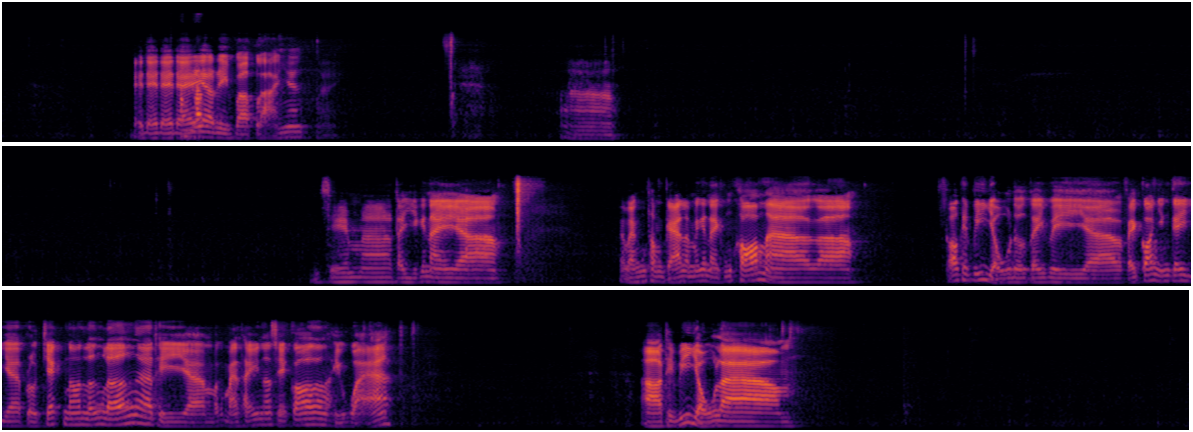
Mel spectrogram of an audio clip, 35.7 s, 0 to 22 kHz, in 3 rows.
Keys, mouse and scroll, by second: 0.5 scroll, 2.7 middle click, 4.6 click, 11.8 click, 12.9 click, 13.7 click, 18.9 click, 22.4 click, 25.1 click, 32.4 click.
